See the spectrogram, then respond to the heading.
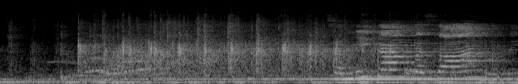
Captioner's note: audience applauding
